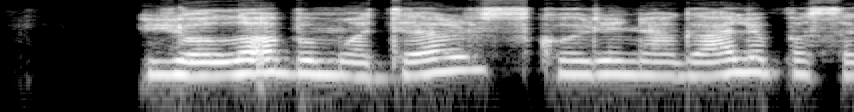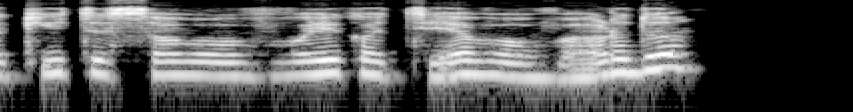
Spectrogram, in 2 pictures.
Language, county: Lithuanian, Vilnius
